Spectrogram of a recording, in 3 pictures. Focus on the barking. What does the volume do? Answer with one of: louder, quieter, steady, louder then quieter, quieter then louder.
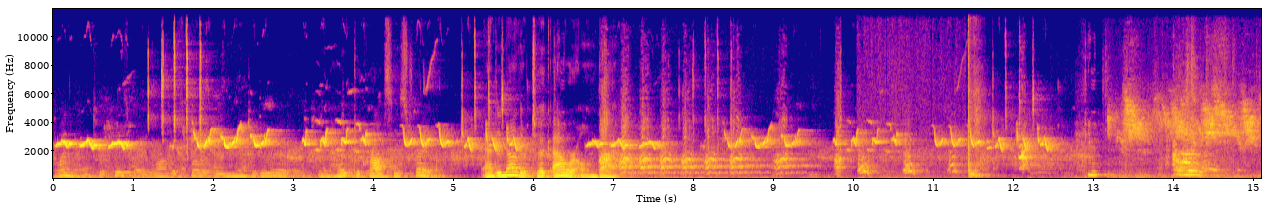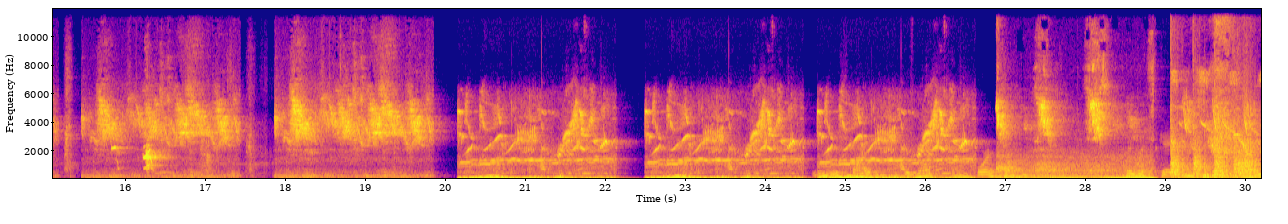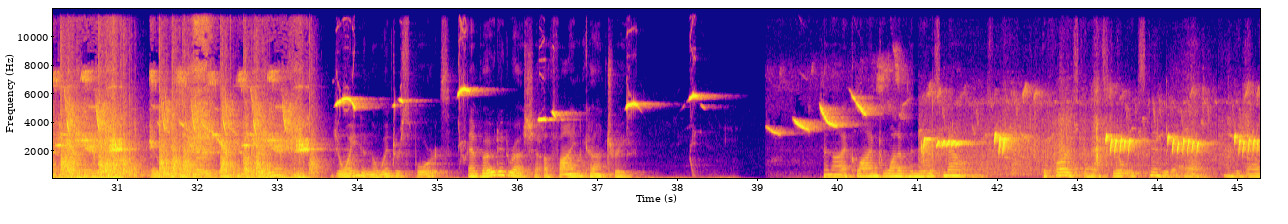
quieter then louder.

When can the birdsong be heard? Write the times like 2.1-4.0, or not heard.
0.0-45.2.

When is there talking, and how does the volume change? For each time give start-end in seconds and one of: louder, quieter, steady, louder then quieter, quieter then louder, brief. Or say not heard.
0.0-7.2 louder
24.6-27.4 brief
28.5-37.5 louder
39.8-45.2 quieter.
